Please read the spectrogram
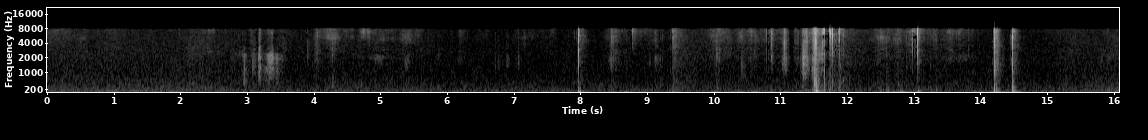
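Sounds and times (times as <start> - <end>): crisp clicks: 7.9 - 9.5, 10.4 - 12.0, 12.7 - 13.3, 14.2 - 14.6.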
